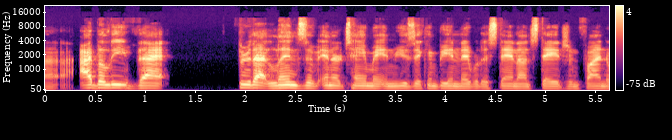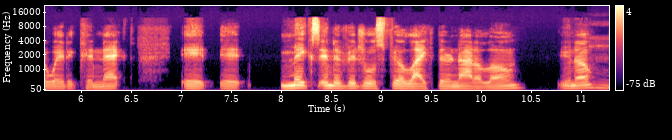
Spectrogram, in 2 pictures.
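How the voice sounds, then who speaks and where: Fairly even intonation and a moderate pace mark this voice with an American accent. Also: man, fairly low pitch for a man. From US West Coast, Washington State. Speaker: musician, filmmaker and advocate. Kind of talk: interview conversation. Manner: hesitant, many fillers.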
